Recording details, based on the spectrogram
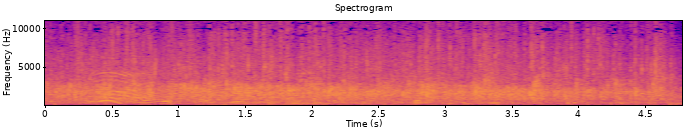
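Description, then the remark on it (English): A church audience applauds the life group leaders called out to the front, clapping steadily for several seconds in a dense, even wash of many hands at a fairly loud, constant level with a few faint voices mixed in. “Let's give them a great big clap.”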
